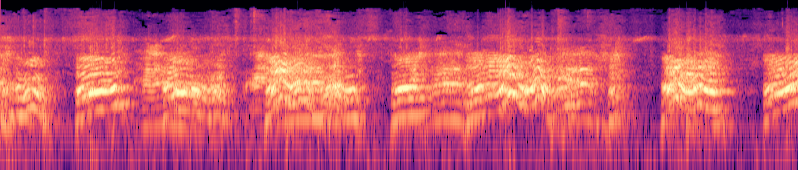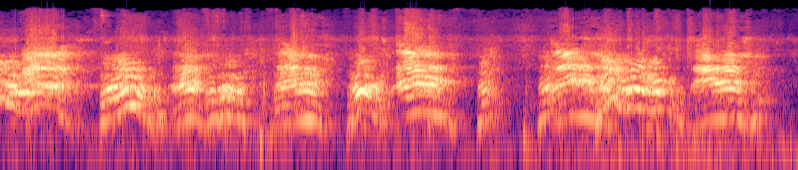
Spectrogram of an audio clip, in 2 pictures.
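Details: Belgian Malinois Lucky doing protection work, giving a steady run of forceful, clipped barks, roughly two per second, with brief gaps and some human speech in the background.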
